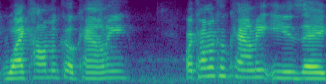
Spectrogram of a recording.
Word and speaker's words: Wicomico: Like Wicomico County. Wicomico County is a county in eastern Maryland, nearest the seashore. And she pronounces it Wicamico.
